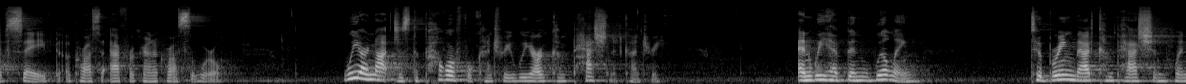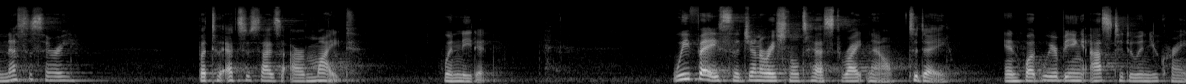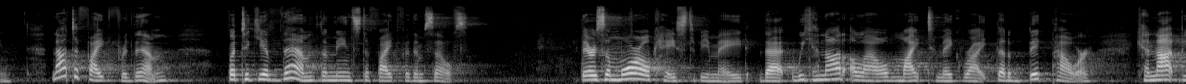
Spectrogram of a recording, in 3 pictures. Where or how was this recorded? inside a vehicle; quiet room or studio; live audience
live audience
